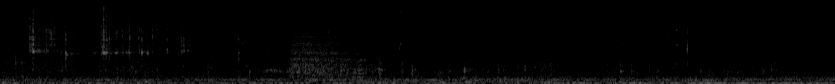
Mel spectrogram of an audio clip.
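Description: Faint snapping and clicking of a Chihuahua puppy's jaws as it bites at soap bubbles. A few sharp clicks come in the first two seconds, the loudest two about a second apart, then a short hiss about three seconds in and a few faint ticks.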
